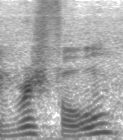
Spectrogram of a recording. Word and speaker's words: riffle: person and a writer, I would say riffle because it's spelled R-I-F-F-L-E and rifle is spelled R-I-F-L-E.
